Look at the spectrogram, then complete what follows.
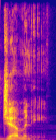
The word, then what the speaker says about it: Gemini: Apollo today we're going to talk about project geminy first we need to cover the obvious elephant in the room I explained this in a short already but the thing about gemin is it's pronounced geminy yes its name is derived from the third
